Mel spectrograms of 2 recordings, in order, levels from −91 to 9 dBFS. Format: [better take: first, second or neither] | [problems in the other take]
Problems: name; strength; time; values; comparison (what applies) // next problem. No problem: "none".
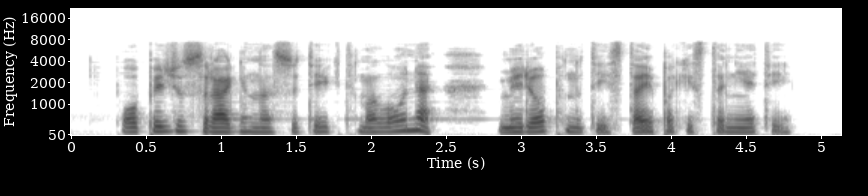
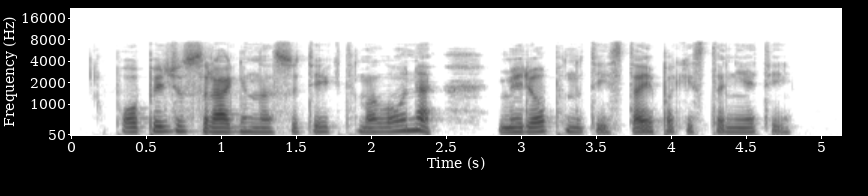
second | noise reduction (neural mask model DeepFilterNet 3)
